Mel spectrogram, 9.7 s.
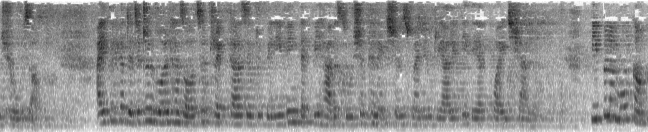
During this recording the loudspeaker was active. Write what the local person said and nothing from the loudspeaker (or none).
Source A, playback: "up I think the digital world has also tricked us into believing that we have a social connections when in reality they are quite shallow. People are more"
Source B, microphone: none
